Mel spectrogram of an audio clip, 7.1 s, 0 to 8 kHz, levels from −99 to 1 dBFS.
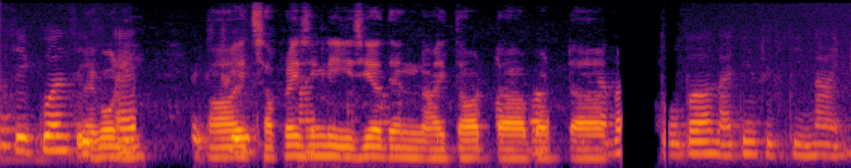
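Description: Speech, and it gets ducked hard twice: 1.14 to 1.73 s, then 2.16 to 5.59 s, dropping by about 40 dB at worst. That's speech suppressed in double talk, likely the echo canceller mistaking the talker for far-end echo and turning everything down.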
